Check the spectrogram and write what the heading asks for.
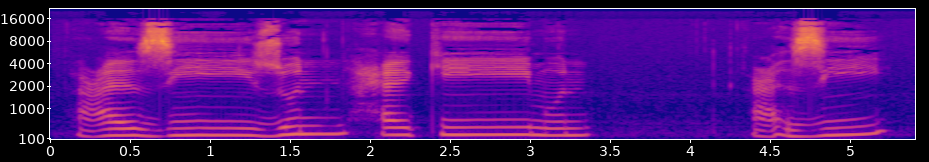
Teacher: زا کو buzzing sound کے ساتھ اور پھر زن، یہ کلیئر پڑھیں گے، دمتین اظہار والے ہیں.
